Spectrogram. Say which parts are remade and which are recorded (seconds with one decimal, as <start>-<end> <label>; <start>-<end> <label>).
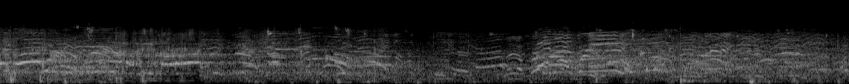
0.0-1.2 recorded; 1.2-2.0 remade; 2.0-8.5 recorded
